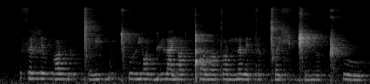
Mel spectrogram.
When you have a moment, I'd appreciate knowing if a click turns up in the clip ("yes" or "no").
yes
